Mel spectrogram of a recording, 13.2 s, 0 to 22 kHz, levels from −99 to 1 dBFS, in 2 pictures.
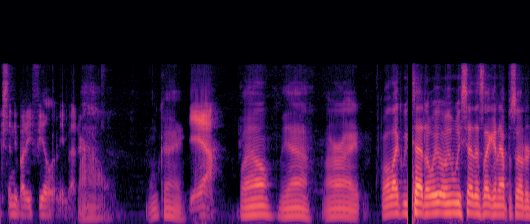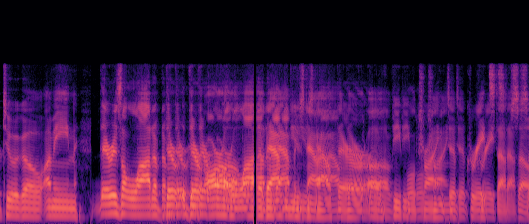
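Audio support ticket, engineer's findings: Packet loss on the ADPCM call at 5.09–5.25 s, after "like we" and before "we we said this". About 60 ms lost to a hard-edged silent gap. Speech resumes with brief, slight distortion. The decoder's predictor and step size were resynchronising. Second gap at 9.79–9.84 s, about 40 ms.

Doubled audio track from 8.65 s to the end, starting abruptly after "there is a lot". A full-band copy follows about a tenth of a second behind, roughly 5 dB down, with no decay or room colour. Likely a second capture through a slower path.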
